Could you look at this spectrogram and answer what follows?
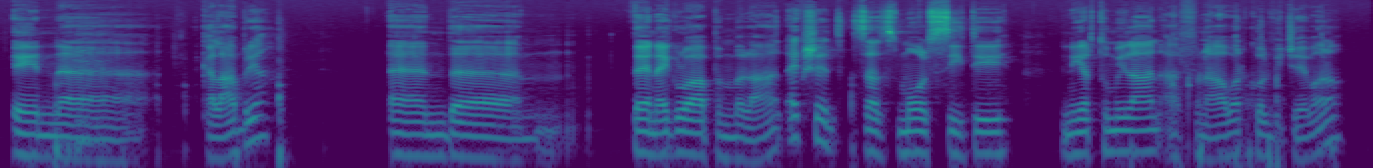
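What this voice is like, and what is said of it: Italian accent. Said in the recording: “as probably many of you already uh, figured i'm from my accent i'm not from usa ... originally from italy”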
